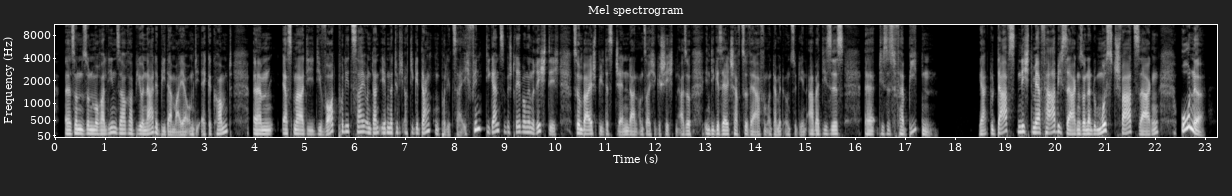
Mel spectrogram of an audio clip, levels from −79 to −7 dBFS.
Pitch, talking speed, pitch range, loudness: 105 Hz, 160 wpm, 95-135 Hz, -20 LUFS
